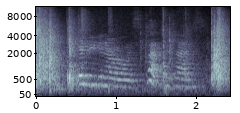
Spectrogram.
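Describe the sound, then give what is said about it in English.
A voice speaks, then a group of children claps once in unison, a single sharp burst of many hands landing together at the end. “All right, if you can hear my voice, clap once.”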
